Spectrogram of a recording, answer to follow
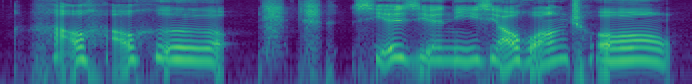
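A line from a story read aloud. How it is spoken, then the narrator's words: Crying. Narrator (Chinese): 一边哭，哭着说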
